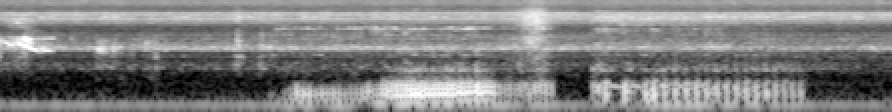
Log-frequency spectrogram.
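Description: Low, fluttering rumbles on breathing in, a sleeping dog's snore, with steady background hum.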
